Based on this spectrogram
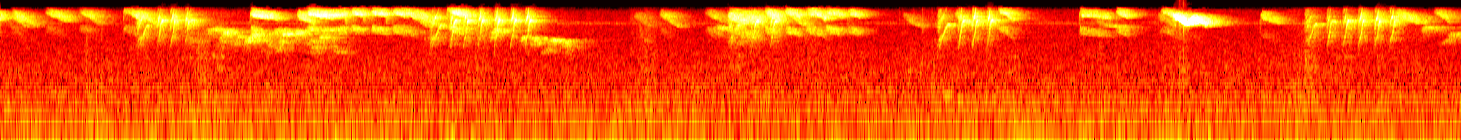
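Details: Hummingbird in nonstop song, a dense run of very high twittering notes and buzzy trills, delivered in phrases of one to two seconds separated by short pauses, with one sharp squeaky note near the end.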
